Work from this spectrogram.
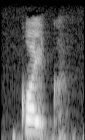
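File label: "кольк" Komi, female; audio dict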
